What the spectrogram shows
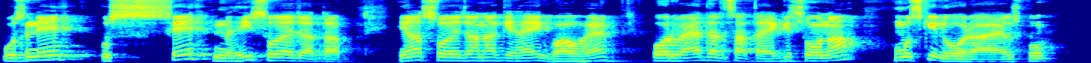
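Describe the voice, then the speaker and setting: A man giving a grammar lesson for exam students. He asks questions aloud, answers them himself, and slowly repeats each key point. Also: fairly high pitch, a bit bright. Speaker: Hindi grammar teacher.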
